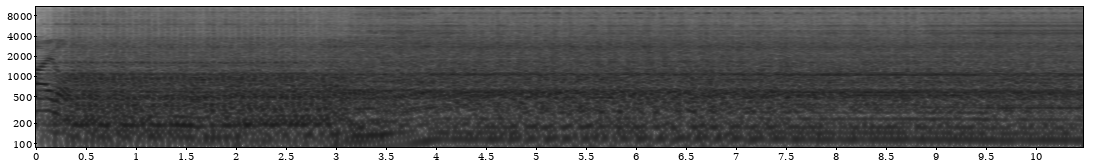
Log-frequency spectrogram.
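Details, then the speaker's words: DR PowerWagon dump cart re-powered with a 1992 5HP Briggs engine, trigger throttle with added return spring: picks up sharply to steady full throttle and holds evenly, returning to low idle on release; normal throttle response. "pull on the wire, I release the tension on that idler pulley, and perhaps the belt will be loose enough that it wouldn't spin."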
